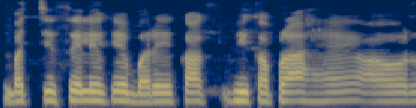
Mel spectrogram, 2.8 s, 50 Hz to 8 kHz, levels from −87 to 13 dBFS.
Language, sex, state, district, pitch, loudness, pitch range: Hindi, female, Bihar, Kishanganj, 195 Hz, -17 LUFS, 190-200 Hz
